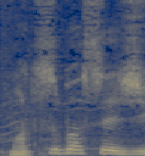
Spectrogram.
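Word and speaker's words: 松橋: そして 1985 年に起こった松葉瀬事件、松の橋と書いて松葉瀬と読むんですけれども、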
